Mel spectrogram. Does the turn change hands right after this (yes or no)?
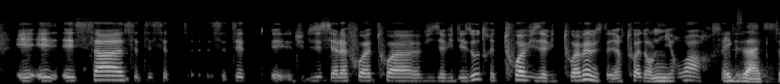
yes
